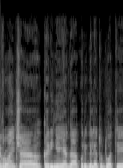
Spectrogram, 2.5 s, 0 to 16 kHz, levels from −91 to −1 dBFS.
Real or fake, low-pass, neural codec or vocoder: fake; 14.4 kHz; vocoder, 48 kHz, 128 mel bands, Vocos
